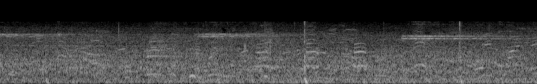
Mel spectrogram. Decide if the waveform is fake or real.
real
